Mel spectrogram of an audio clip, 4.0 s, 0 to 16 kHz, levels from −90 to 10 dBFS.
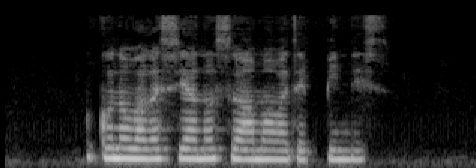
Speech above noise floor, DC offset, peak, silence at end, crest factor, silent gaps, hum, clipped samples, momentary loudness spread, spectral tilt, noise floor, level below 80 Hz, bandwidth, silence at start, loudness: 43 dB; under 0.1%; -6 dBFS; 0.85 s; 16 dB; none; none; under 0.1%; 13 LU; -7 dB/octave; -61 dBFS; -60 dBFS; 11.5 kHz; 0.7 s; -20 LUFS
